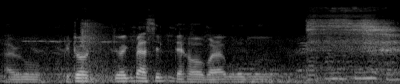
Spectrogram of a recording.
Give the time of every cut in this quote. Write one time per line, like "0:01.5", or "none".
0:03.1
